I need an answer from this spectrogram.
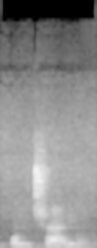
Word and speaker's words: Unchai: Unchai. It is Unchai. Unchai. Okay. Not unchai. Not unchai. Un is with warm.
